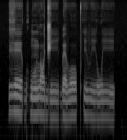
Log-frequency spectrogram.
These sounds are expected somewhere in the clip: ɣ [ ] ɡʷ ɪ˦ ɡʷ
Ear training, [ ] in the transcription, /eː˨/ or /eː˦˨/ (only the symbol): eː˦˨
